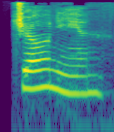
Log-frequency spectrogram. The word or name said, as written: johnian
